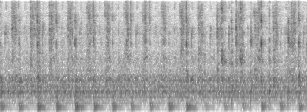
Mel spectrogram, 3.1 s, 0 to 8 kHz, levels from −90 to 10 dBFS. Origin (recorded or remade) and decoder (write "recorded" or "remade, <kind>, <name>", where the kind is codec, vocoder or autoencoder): remade, vocoder, BigVGAN v2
